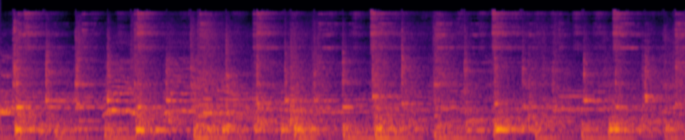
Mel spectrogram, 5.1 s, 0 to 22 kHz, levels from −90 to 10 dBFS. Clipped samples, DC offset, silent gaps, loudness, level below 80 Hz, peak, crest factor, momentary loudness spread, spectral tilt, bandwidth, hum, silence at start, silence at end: under 0.1%; under 0.1%; none; -29 LUFS; -42 dBFS; -10 dBFS; 18 dB; 7 LU; -4.5 dB/octave; 17 kHz; none; 0 s; 0 s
